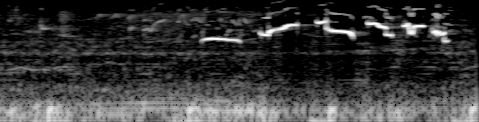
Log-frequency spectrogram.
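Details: Oriental magpie-robin singing a fighting song to provoke other birds: a steady whistled note opens a run of loud, rising and twisting whistles in short bursts, with faint background chirps and low rumble.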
